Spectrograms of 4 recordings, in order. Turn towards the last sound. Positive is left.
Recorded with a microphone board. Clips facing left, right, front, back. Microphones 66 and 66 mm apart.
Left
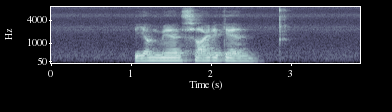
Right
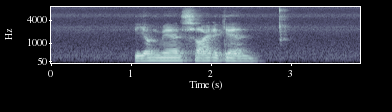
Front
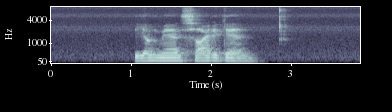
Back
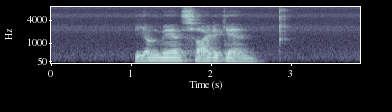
turn(degrees=120)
